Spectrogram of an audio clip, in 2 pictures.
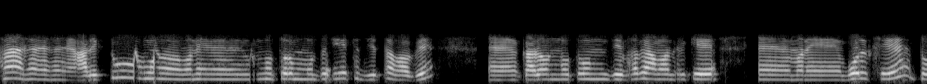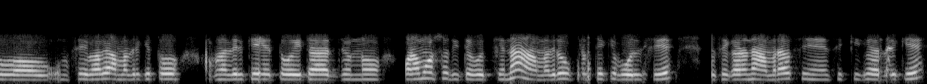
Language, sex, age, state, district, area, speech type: Bengali, female, 45-60, West Bengal, Bankura, urban, conversation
